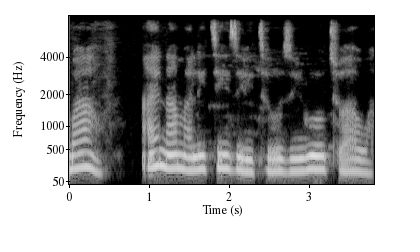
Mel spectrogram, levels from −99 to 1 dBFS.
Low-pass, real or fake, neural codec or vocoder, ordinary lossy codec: 7.2 kHz; real; none; none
